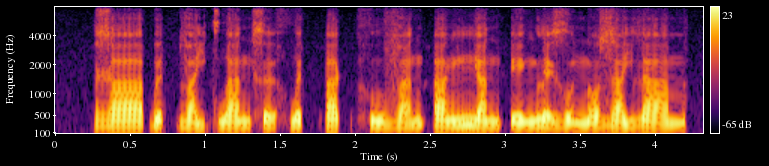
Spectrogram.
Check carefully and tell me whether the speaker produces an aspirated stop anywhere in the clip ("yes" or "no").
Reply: no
